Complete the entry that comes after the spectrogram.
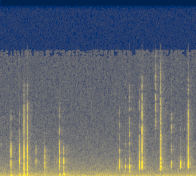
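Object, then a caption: Clear plastic compartment box. Long acrylic nails tap rapidly on a closed, hollow, clear plastic compartment organizer filled with press-on nails, then fingertips scratch across its lid. The quiet taps are short, sharp clicks with a bright edge and almost no ring, scattered irregularly over a low background hiss.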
